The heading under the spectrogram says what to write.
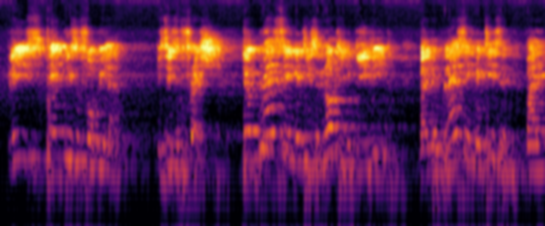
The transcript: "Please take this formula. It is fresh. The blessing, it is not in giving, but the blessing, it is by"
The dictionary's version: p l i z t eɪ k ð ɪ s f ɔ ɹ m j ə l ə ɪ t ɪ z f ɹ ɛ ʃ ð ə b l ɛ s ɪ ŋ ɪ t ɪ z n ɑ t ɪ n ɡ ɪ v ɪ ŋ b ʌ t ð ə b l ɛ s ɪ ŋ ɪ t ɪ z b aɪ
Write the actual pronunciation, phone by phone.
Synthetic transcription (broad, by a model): p l i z t eɪ k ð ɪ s f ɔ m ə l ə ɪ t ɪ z f ɹ ɛ ʃ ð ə b l ɛ s ɪ ŋ ɪ t ɪ z n ɑ t ɪ n ɡ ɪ v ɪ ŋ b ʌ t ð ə b l ɛ s ɪ ŋ ɪ t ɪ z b aɪ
